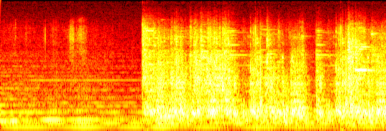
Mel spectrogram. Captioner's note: mechanism rattling; bang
